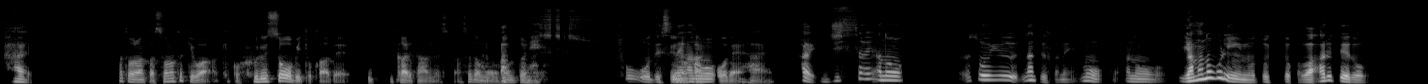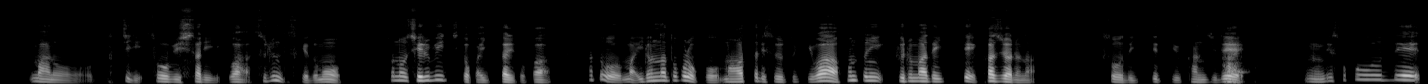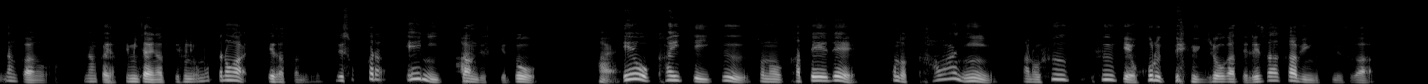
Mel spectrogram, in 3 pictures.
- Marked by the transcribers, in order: chuckle; chuckle
- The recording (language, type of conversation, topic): Japanese, podcast, 最近、ワクワクした学びは何ですか？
